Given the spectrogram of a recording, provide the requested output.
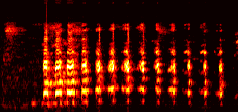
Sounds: Laughter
